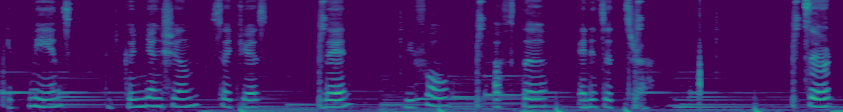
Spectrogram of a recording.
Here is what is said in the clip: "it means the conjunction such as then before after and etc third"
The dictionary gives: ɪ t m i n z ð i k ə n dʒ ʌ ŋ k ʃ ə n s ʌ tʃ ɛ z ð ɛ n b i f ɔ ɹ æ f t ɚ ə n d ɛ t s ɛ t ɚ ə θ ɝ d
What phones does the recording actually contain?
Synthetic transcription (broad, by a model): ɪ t m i n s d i k ə n dʒ ʌ ŋ k ʃ ə n s ʌ tʃ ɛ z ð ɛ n b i f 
